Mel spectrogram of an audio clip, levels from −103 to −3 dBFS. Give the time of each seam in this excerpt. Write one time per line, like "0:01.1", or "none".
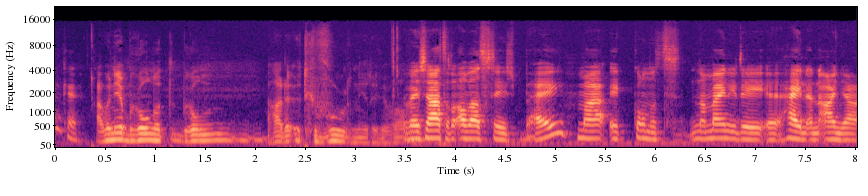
0:02.1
